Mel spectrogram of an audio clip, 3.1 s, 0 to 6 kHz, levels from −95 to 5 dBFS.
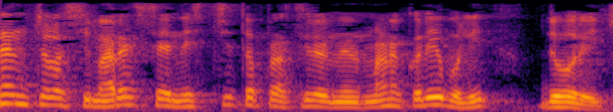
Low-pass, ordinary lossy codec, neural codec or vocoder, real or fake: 5.4 kHz; MP3, 32 kbps; vocoder, 22.05 kHz, 80 mel bands, Vocos; fake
